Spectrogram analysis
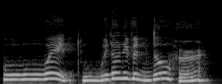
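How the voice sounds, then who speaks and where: A man voicing a small, excitable female fairy companion in a video game, whiny, stammering and easily flustered. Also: extremely high pitch, unhurried, pitched above the performer's own voice. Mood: anxious. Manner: flustered, stammering, refers to self by name.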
